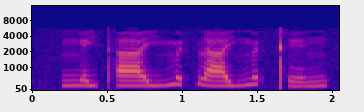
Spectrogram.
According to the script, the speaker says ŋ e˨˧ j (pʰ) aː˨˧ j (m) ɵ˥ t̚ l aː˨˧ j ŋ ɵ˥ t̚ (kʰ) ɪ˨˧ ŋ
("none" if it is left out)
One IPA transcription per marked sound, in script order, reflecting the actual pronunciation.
pʰ, m, kʰ

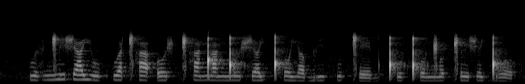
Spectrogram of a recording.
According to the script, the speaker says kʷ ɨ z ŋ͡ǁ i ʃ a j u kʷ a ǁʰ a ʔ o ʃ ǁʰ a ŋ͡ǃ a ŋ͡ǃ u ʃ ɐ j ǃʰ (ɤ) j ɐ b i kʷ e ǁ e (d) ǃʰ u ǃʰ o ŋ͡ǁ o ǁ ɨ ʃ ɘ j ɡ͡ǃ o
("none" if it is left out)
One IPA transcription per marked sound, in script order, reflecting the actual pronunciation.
o, d

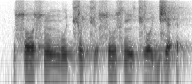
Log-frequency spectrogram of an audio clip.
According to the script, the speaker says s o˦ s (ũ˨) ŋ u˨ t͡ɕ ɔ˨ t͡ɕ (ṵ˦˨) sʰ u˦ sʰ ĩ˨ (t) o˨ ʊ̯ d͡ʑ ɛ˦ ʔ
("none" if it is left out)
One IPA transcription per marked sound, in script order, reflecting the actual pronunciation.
ũ˨, o̰˦˨, t͡ɕ

